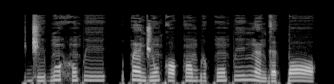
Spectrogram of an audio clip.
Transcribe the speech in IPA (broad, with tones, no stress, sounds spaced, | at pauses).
d͡ʒ i˨ ɓ ũ˦˨ h ũ˧ p iː˧ | p ɛ̃˦˨ d͡ʒ ũ˦˨ k ɔ˨ k ɔ̃˧ b e˨ kʷ ũ˧ p iː˦ ŋ ɛ̃˨ ɡ ɛ˨ k͡p ɔ˦˨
